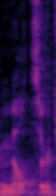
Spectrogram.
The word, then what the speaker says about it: Meltzer: Um, and to talk about both those things, I'm very happy to introduce Eric Meltzer to the show.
